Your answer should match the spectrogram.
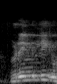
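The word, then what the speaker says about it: wringing: इसको क्या बोलेंगे हम रिंगिंग मूवमेंट ठीक है इसको हम रिंगिंग मूवमेंट बोलेंगे क्योंकि यहां पर डब्लू साइलेंट होता है ठीक तो इसकी कंप्लीट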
